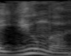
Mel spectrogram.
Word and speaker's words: Yoma: you say Yuma. In Israel, I was taught Yoma. I guess Yoma is right. Yoma, probably in Aramaic, is more correct.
